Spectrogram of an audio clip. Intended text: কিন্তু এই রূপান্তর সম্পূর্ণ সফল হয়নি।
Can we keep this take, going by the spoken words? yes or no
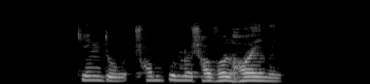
no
